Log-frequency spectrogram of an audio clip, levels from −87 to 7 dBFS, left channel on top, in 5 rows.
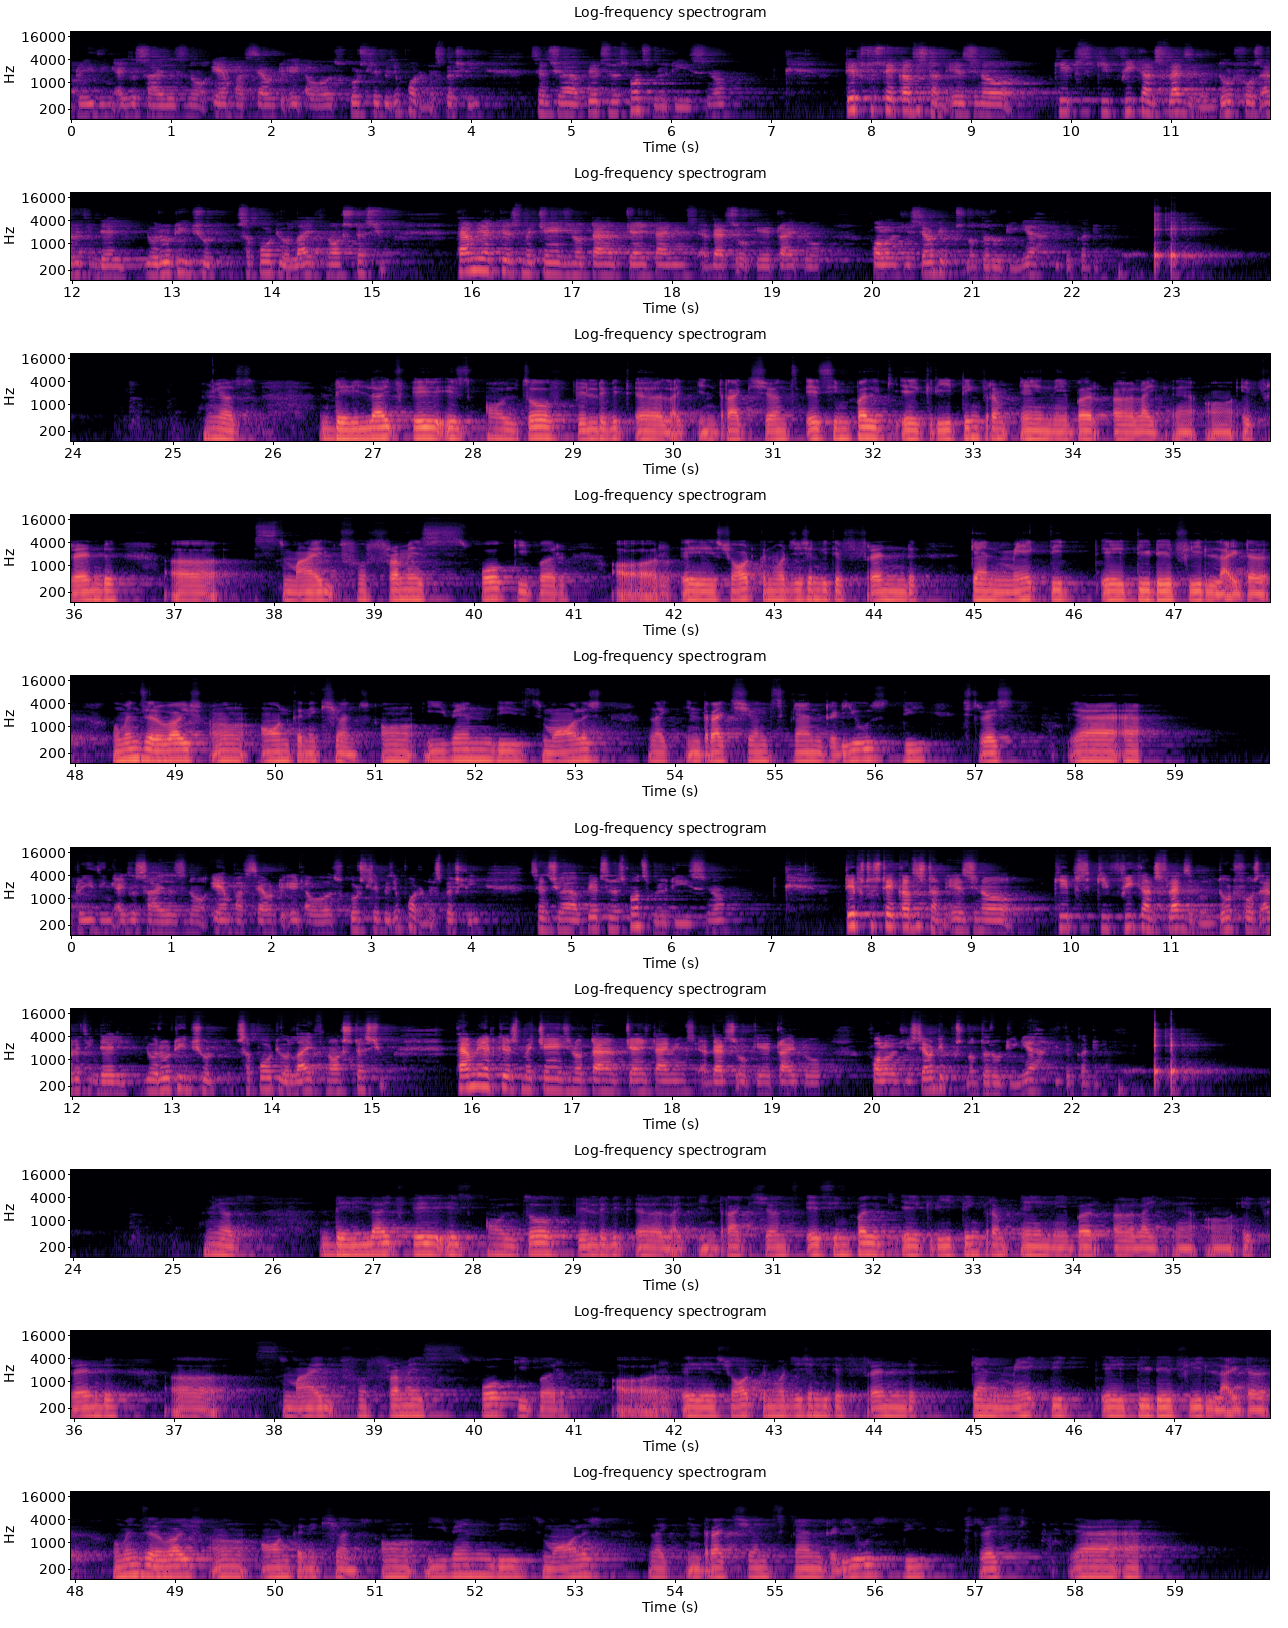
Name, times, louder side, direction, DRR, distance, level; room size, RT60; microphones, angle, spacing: voice 1, 0.0-6.6 7.1-7.4 7.8-9.5 9.8-22.2 22.5-22.9, right 5 dB, 65° right, 9 dB, 1.2 m, -32 dB
voice 2, 25.3-37.5 37.8-40.9 41.4-44.4 45.0-46.0 46.3-53.3 53.7-56.6 57.0-57.4 57.9-58.6, left 3 dB, 60° left, 11 dB, 0.6 m, -29 dB
27.0 x 23.0 x 4.9 m, 1.4 s
head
